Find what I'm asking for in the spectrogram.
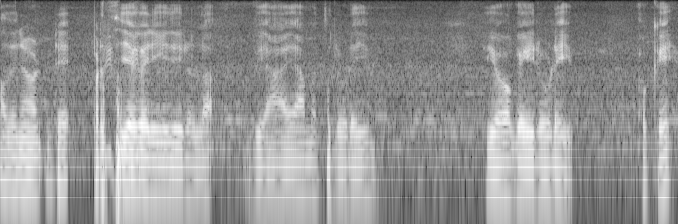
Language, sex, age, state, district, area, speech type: Malayalam, male, 45-60, Kerala, Thiruvananthapuram, rural, spontaneous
